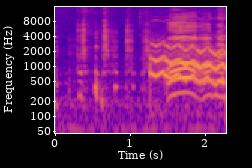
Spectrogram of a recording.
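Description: A short hush, then, a little past halfway, a loud drawn-out whining voice whose pitch wavers and bends up and down.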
